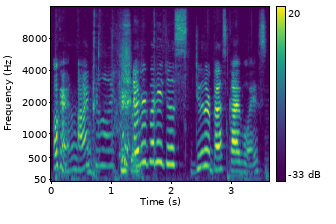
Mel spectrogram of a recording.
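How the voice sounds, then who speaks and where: A woman's voice: high-pitched, very animated, moderate pace. A woman in her twenties, an upbeat game show contestant who takes charge in a group chat. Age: 20s. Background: background music.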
